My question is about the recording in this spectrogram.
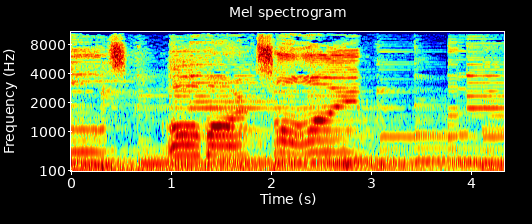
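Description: Alternative rock with Middle Eastern and flamenco touches: guitars over sustained bass notes. A melodic line slides up in pitch, holds, and falls away twice.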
